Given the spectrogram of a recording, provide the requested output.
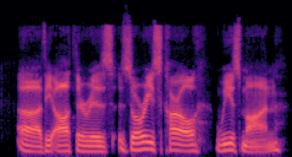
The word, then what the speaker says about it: Huysmans: It's a French novel from 1884 The author is Zoris Karl Huysmans. It's spelled, it looks like Huysmans, Huysmans. It's pronounced Huysman, I think.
